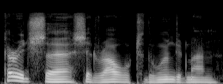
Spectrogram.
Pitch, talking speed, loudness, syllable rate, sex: 115 Hz, 215 wpm, -16 LUFS, 5.0 syllables/s, male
